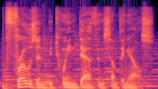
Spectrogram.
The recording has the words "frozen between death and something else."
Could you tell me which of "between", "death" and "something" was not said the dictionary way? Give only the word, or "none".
none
